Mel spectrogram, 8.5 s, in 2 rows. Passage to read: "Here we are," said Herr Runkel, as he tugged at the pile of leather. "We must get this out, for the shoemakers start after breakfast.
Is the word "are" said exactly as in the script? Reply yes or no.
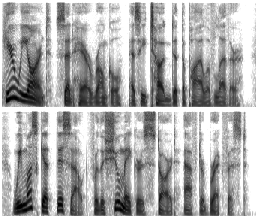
no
